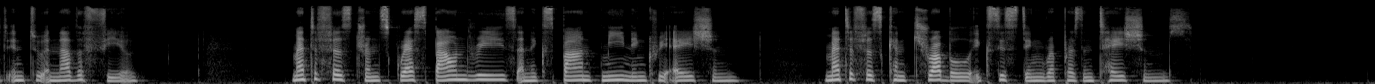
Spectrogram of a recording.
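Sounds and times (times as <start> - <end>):
person speaking: 0.0 - 1.5, 2.9 - 7.5, 8.2 - 12.0
person breathing: 2.0 - 2.7, 7.7 - 8.2.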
